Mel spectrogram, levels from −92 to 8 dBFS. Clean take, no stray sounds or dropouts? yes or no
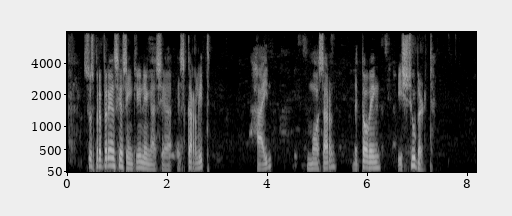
yes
